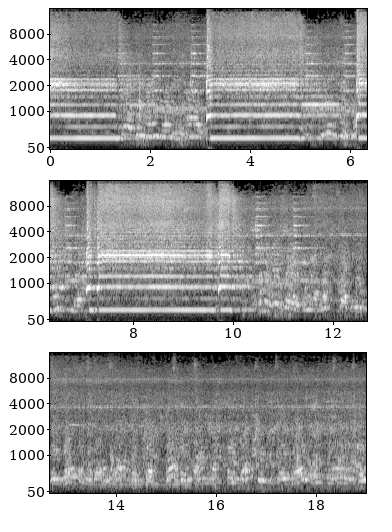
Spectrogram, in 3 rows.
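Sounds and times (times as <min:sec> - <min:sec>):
steam locomotive whistle blasts: 0:00.0 - 0:11.4.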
